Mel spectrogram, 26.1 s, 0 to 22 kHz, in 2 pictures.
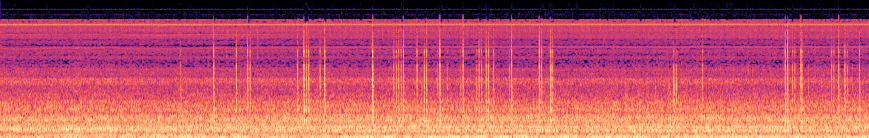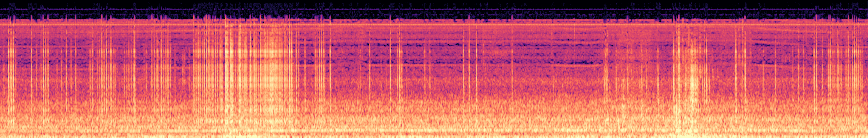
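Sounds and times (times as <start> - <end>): vehicle engine and tyre rumble: 0.0 - 26.0
small clicks and rattles: 2.7 - 8.4, 10.0 - 10.7, 11.7 - 20.8, 22.1 - 26.0.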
